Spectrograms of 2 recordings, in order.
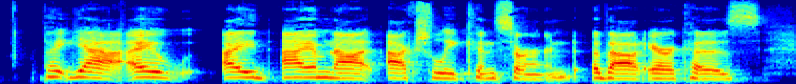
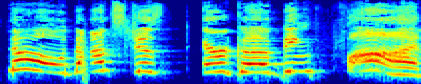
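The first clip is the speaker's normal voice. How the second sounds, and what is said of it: Imitates another person's voice. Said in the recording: “that impression. ... that's such a good impression.”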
